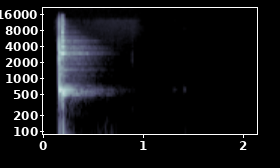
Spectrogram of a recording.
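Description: A single short, pitched pop sound effect for an animated graphic, about a tenth of a second in, dying away within half a second.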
